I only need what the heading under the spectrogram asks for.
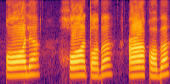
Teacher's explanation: یہاں پر ہم آواز کو دراز کریں گے کتنا؟ ایک الف کے برابر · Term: مد اصلی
